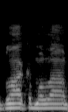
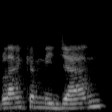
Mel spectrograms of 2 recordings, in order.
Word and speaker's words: Blanca Millan: Because I'm sure everyone calls you Blanca Millan, but what's the actual Spanish pronunciation sound like? It's pretty off, but I just gave up. You actually say it Blanca Millan, but yeah.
